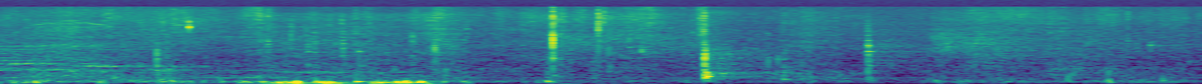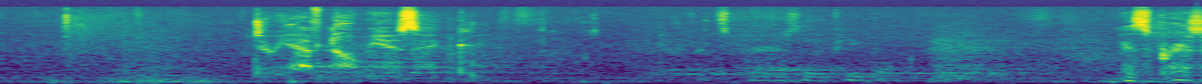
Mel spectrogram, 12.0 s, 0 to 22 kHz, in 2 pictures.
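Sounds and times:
faint whisper: 7.3 - 8.6, 11.6 - 12.0.

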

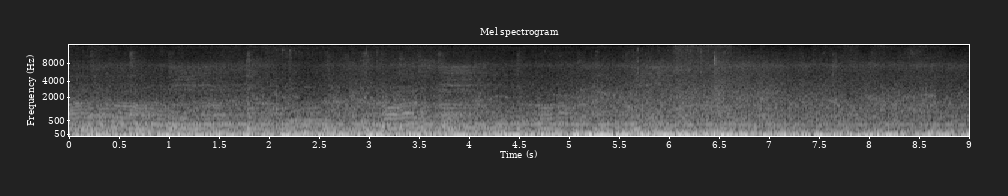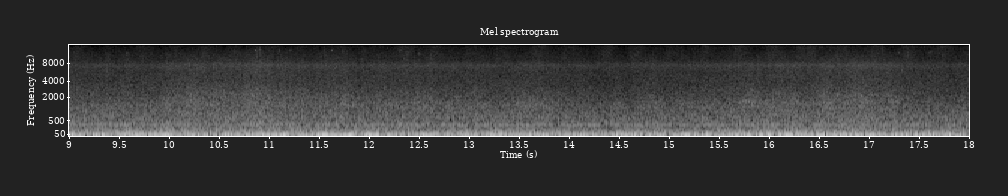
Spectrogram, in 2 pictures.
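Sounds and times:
music: 0.0 - 11.0
steady hum: 0.0 - 18.0
wind rushing over microphone: 0.0 - 18.0.

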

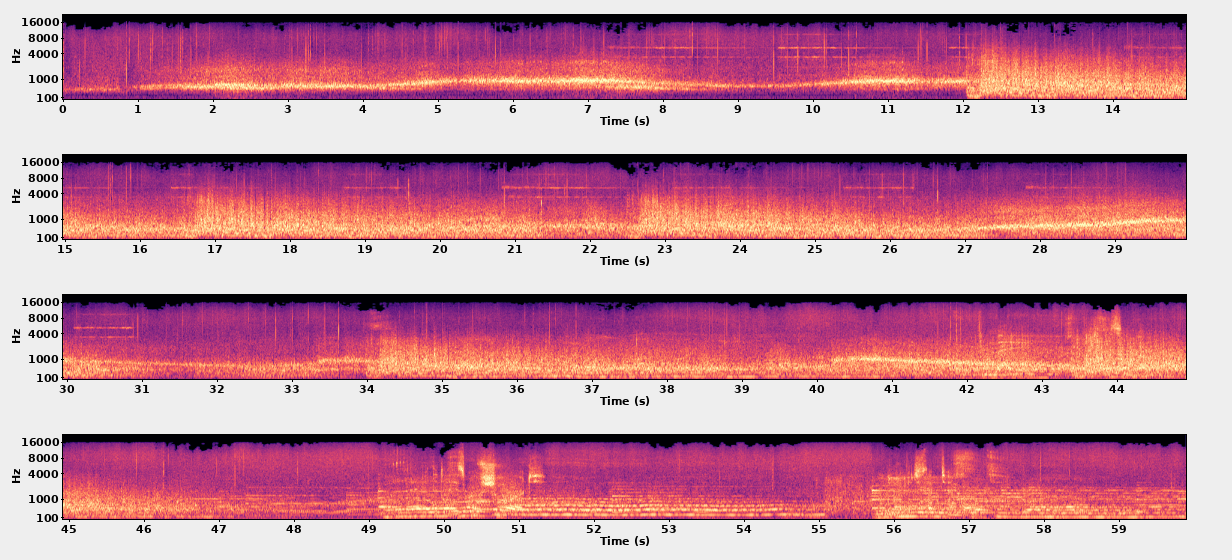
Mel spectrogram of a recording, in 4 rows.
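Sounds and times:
loud rushing noise: 0.0 - 59.9
low hum: 0.0 - 59.9.

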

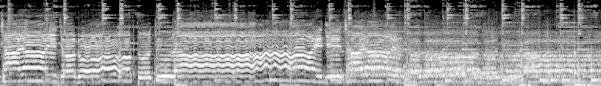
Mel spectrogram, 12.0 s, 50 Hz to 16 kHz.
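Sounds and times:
voices singing devotional song: 0.0 - 12.0
sustained accompaniment: 0.1 - 12.0.

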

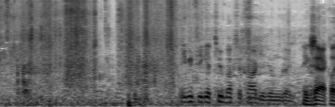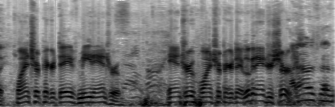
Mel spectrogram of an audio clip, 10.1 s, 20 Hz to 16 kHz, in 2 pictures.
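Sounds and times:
plastic bag crinkling: 0.0 - 3.2
plastic sleeves rustling: 0.0 - 3.2.

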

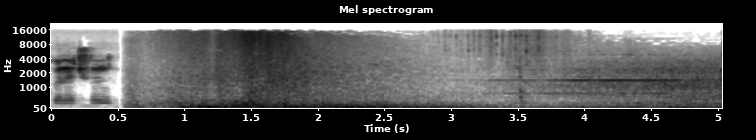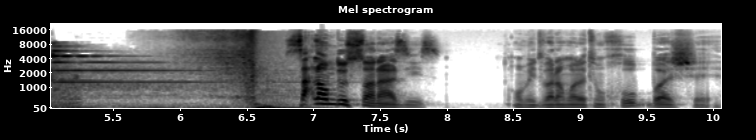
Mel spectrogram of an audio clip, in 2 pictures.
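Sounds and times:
metallic bell-like chime: 3.8 - 6.6.

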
